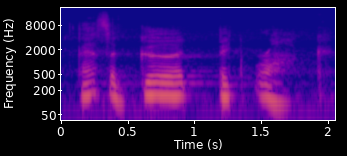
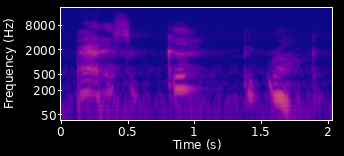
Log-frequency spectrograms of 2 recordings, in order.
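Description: First: Said in the usual way. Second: Breathy whispered repeat, hushed and secret. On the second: Shown as a demonstration. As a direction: lean in and whisper it.

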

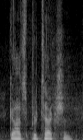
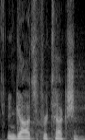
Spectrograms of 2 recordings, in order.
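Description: First: "God's protection" said softer and lower in quiet wonder; amazed, hushed. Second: Said in the usual way. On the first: Shown as a demonstration. Preacher marvelling to the congregation at God's protection, hushed.

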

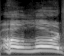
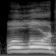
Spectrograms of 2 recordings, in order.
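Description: First: Very loud cry to the Lord; vigorous cry. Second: Loud cry to the Lord; a rising call to heaven. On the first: Soldiers renew their prayer with more vigor, very loud. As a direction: throw everything into the call. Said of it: "their cry resumed with more vigor". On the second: Freezing soldiers cry out to God, loud. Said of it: "the soldiers began to cry out". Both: A narrator's reading.

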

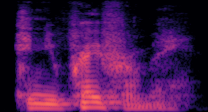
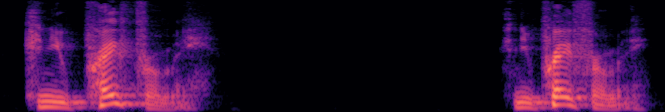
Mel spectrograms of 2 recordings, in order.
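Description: First: Much softer, almost whispered plea; barely whispering. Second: A mild hint of a choked-up plea, softer. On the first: Retold or imitated. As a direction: lightly imitate a near-whisper, asking for prayer. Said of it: "before barely whispering". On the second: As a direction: imitate the mechanic asking through tears, quietly. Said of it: "he's choking with emotion".

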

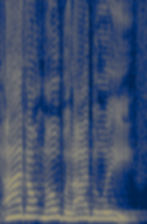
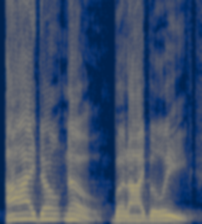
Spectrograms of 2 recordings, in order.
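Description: First: Higher, ringing declaration; pitched-up preacher's refrain; emphatic refrain. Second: Spoken slowly, each word weighed; slow it down and let it land; measured, unhurried statement of faith; slow, deliberate refrain. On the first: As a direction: lift it like a creed. Repeated refrain, raised high. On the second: Refrain slowed right down. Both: Shown as a demonstration.

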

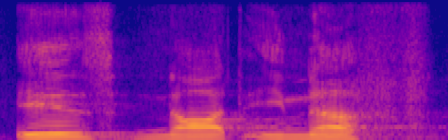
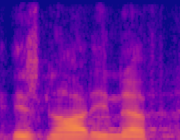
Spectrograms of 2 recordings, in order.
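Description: First: "is not enough" slow, loud, "not" punched; stress on not. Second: "is not enough" with "not" stressed, quick falling; quick firm "is not enough" with "not" leaned on. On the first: Preacher to congregation, slow emphatic "not enough". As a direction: hammer "not" in "is not enough", very slowly. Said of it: "let me say very, very quickly". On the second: Preacher to congregation, firm stress on "not". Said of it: "Orthodoxy, mere orthodoxy". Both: Shown as a demonstration.

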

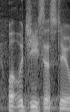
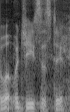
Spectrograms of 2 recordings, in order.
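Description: First: Said in the usual way. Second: Quieter, with a laugh breaking in; softer laughing repeat. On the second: Retold or imitated. Preacher repeats the question to himself, softly laughing. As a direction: say it again more softly, half laughing. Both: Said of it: "And I was like".

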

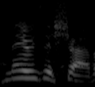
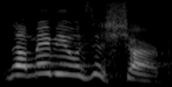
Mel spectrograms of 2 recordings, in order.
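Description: First: Said in the usual way. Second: High, louder protesting no; playful self-correction. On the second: Real, not acted. Pastor defending his own sharp remark, playfully high. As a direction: bounce it up in mock defense. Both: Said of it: "that was not words of life".

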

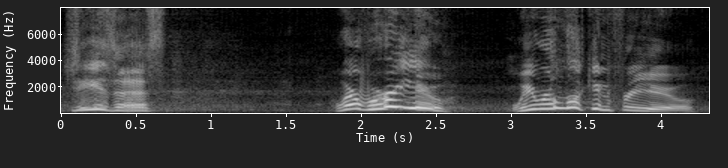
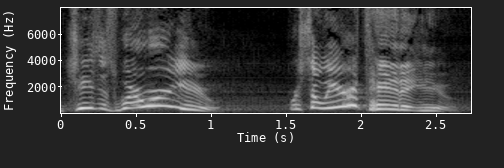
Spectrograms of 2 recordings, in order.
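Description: First: High, loud playful holler; casual, raised-voice hail; calling out. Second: Loud, high irritated demand; hammed-up irritation, pitched way up. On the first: Acted. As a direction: call out to a friend who wandered off. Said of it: "And so the disciples were like". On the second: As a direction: snap at him in loud, acted annoyance. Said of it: "they get irritated".

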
